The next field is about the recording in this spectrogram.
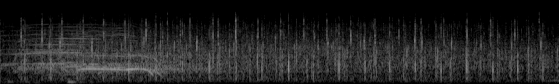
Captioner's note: audience cheers and claps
